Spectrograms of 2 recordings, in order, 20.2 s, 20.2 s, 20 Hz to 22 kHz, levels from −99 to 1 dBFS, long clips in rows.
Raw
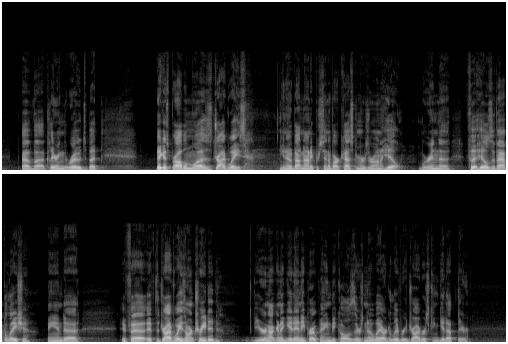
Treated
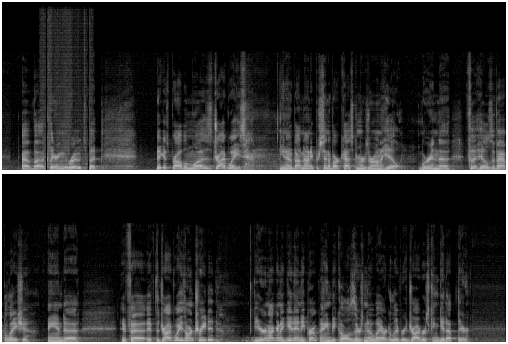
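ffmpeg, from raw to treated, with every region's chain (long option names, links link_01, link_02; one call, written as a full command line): ffmpeg -i in.wav -filter_complex "[0:a]asettb=1/sr,asplit=3[link_01][link_02][link_03];[link_01]atrim=end=0.754[link_04];[link_02]atrim=start=0.75:end=1.83,asetpts=PTS-STARTPTS,afade=type=in:duration=0.004:curve=qsin,afade=type=out:start_time=1.076:duration=0.004:curve=qsin,aeval=exprs='val(0)*gte(abs(val(0)),0.00376)':channel_layout=same,aecho=1:1:2.3:0.45,atrim=end_sample=47628[link_05];[link_03]atrim=start=1.826[link_06];[link_04][link_05]acrossfade=duration=0.004:curve1=hsin:curve2=qsin[link_07];[link_07][link_06]acrossfade=duration=0.004:curve1=qsin:curve2=hsin,aecho=1:1:3.3:0.61,acompressor=threshold=-38dB:ratio=12,lowshelf=frequency=260:gain=-9.5,volume=8.5dB" out.wav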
